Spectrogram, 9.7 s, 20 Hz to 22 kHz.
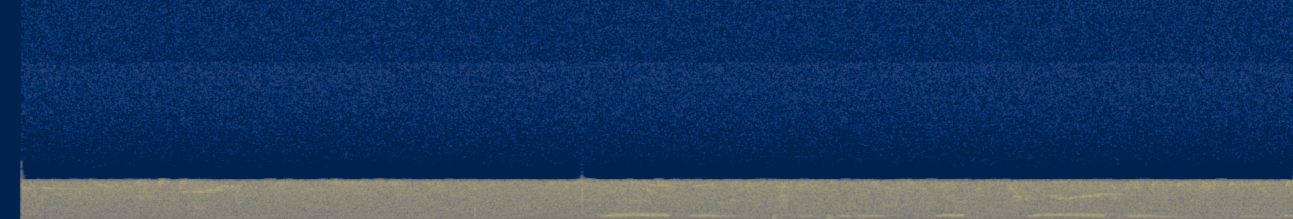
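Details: A singing Little bittern on the Forez plain, Loire, France, in May 2012 gives short, deep, croaking barks, one every second or two, from about halfway through, over a steady background hiss.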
